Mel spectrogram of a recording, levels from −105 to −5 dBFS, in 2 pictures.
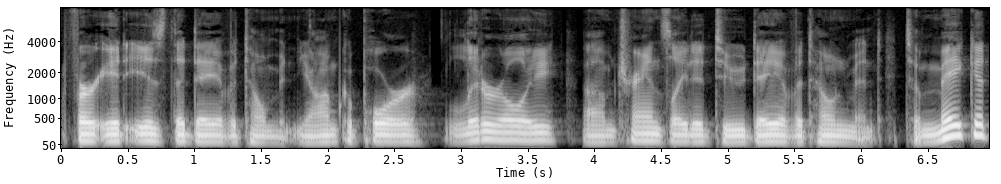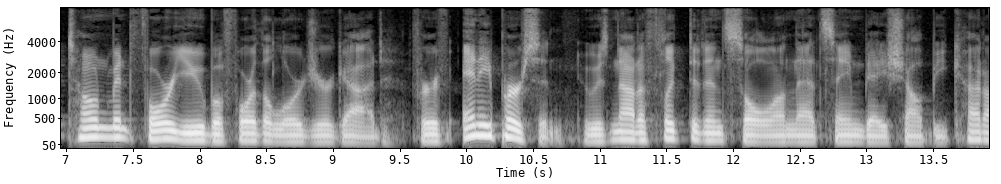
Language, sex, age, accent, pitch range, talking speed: English, male, 40-59, American, 95-120 Hz, 185 wpm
